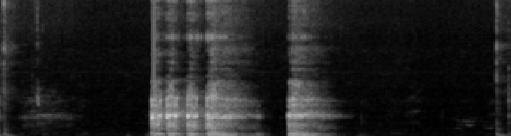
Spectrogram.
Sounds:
Throat clearing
